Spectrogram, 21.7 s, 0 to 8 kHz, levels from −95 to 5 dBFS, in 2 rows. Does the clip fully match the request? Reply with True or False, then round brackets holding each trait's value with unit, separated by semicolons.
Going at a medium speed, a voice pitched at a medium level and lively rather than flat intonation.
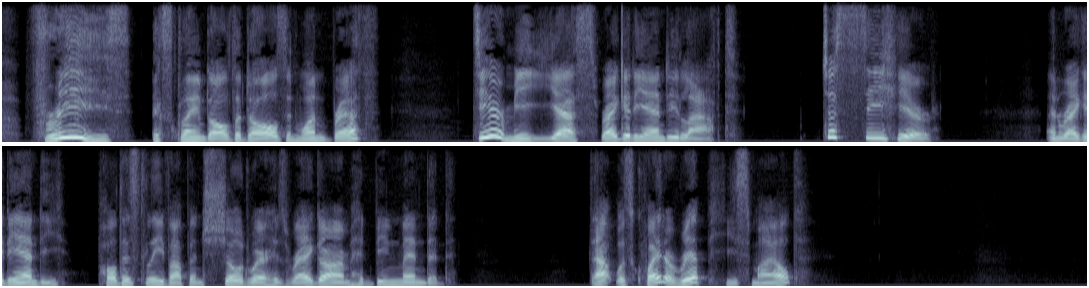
False (110 wpm; 155 Hz; 6.2 semitones)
